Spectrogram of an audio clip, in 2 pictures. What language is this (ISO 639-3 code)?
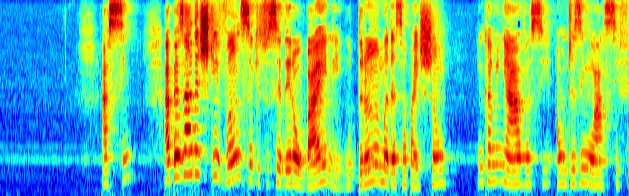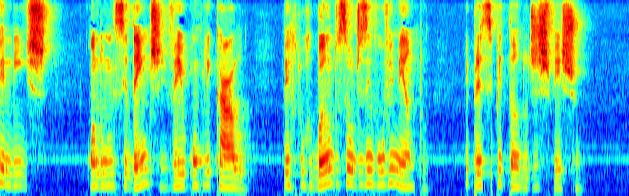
por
